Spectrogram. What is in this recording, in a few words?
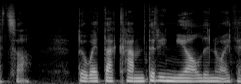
"camdriniol", Welsh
